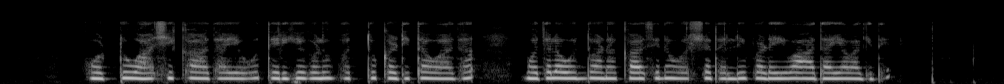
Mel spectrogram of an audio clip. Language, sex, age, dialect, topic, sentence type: Kannada, female, 18-24, Mysore Kannada, banking, statement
